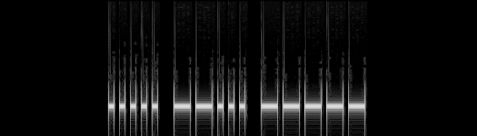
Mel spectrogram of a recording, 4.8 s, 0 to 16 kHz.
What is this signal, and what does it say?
Morse code, heard as a keyed tone, about 22 wpm, 700 Hz. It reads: 570
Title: Numbers - 3-Digit 22wpm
